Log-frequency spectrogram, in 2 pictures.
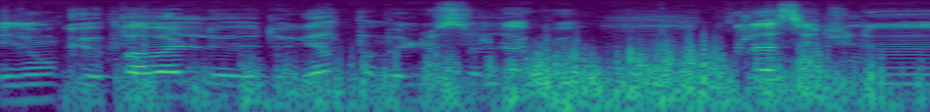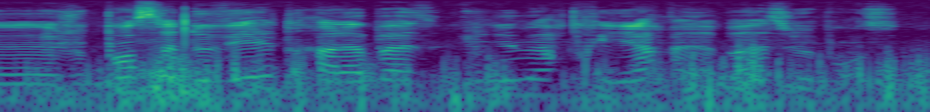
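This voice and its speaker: A man talks at a fairly quick pace with hardly any pauses. Audible room echo and noticeable background noise fill the recording. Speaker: amateur video host touring a castle. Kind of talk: casual tour commentary. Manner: hesitant.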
